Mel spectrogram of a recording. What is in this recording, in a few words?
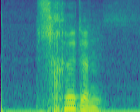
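"schudden", Dutch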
